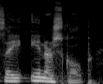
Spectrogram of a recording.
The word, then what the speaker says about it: Interscope: of Interscope she doesn't pronounce it Interscope we have here this NT combination usually especially in American English the t is dropped so we just say Interscope and that's how she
